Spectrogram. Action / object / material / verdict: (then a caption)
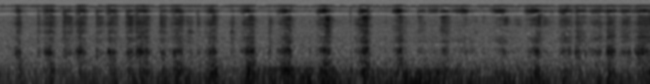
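scrape / pencil on paper sketchbook page / paper / none. A pink mechanical pencil is rubbed repeatedly across white drawing paper in a spiral-bound sketchbook on a table, in shading strokes. Quiet, dry scratching comes in quick, uneven strokes, each a short bright rasp over a low, soft rumble.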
